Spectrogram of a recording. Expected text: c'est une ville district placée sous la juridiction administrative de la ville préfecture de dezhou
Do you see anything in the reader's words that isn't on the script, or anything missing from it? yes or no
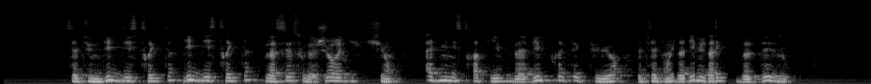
yes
